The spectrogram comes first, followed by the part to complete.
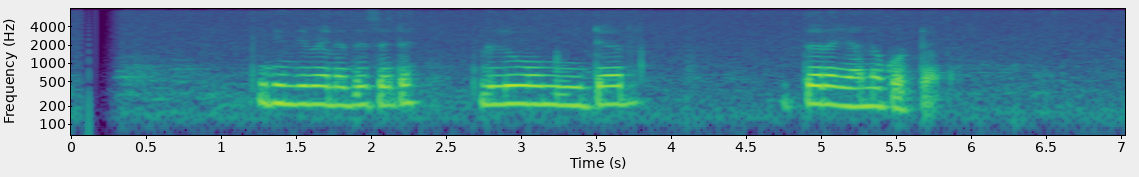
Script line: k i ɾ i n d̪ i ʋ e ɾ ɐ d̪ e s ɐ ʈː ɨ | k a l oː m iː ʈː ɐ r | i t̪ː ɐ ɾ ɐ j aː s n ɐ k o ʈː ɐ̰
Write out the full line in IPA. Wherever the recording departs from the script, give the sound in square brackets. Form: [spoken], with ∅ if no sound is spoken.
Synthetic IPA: k i ɾ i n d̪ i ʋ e [l] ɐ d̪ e s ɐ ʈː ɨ | k [i] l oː m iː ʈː ɐ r | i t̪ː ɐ ɾ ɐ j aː [∅] n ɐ k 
